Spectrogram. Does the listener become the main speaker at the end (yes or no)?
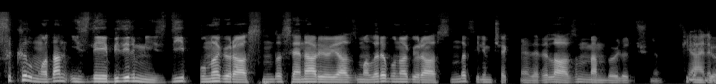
yes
